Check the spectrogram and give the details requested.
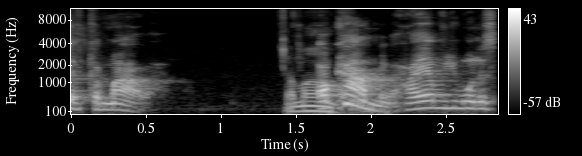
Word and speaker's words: Kamala: Or Kamala, however you want to say it. Kamala or Kamala. Cook okay? Yeah. 3 years. She showed us 3 years what she's about. So the proper pronunciation is Kamala.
